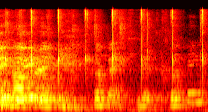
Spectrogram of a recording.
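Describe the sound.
A string of sharp finger snaps, about seven in quick, slightly uneven succession, given as silent applause in place of clapping while voices murmur underneath.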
